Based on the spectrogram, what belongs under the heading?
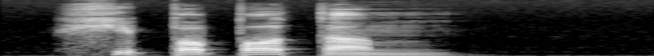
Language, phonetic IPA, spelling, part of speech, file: Polish, [ˌxʲipɔˈpɔtãm], hipopotam, noun, Pl-hipopotam.ogg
